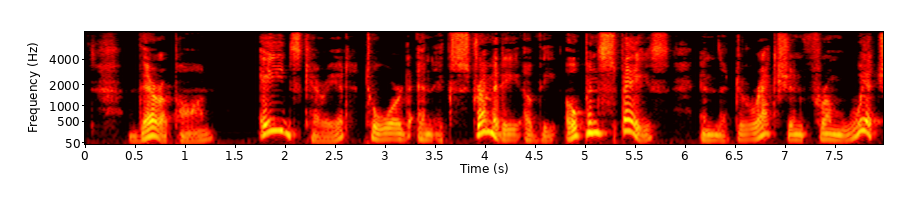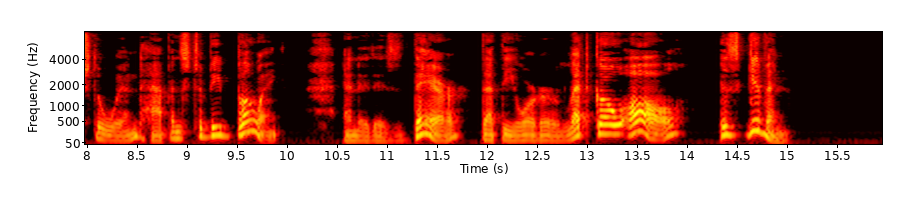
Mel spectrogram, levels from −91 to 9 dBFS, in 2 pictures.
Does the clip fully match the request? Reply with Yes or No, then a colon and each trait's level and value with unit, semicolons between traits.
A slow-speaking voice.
Yes: slow, 130 wpm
